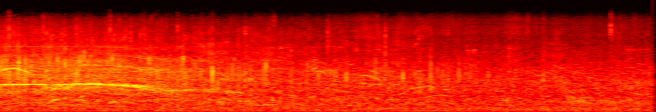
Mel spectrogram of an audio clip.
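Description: Audience applause and crowd chatter dying down, with a long high call from the crowd near the start.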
